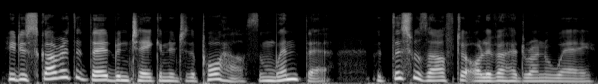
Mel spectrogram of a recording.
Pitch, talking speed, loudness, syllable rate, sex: 185 Hz, 210 wpm, -16 LUFS, 6.0 syllables/s, female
